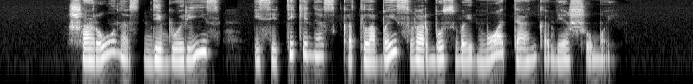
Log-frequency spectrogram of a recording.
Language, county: Lithuanian, Šiauliai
